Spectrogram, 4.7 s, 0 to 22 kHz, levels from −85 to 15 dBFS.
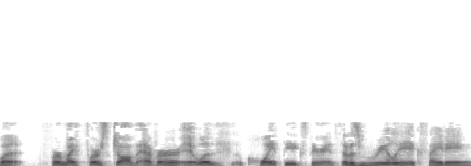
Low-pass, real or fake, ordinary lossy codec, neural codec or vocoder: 7.2 kHz; fake; MP3, 24 kbps; codec, 16 kHz, 1 kbps, X-Codec, HuBERT features, trained on LibriSpeech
